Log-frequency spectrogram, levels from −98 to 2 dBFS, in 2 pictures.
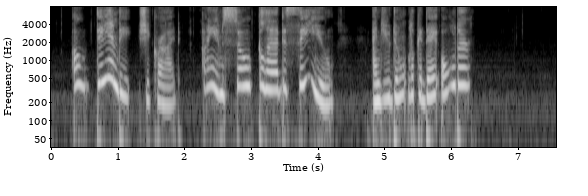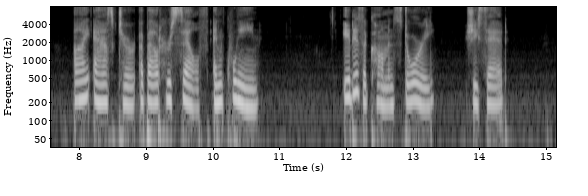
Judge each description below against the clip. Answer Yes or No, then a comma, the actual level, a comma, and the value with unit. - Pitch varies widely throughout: Yes, wide, 7.6 semitones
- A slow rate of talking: Yes, slow, 125 wpm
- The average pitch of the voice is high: Yes, high, 220 Hz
